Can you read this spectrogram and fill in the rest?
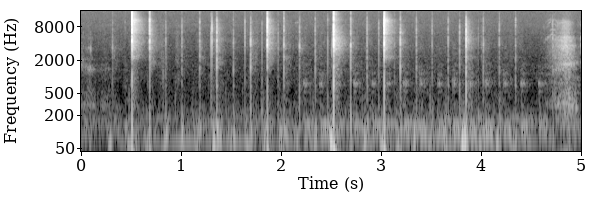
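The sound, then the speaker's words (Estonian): A rapid, irregular series of sharp popping clicks made with the mouth, fairly loud, with no talking, ending in a brief breathy hiss. “nimetissõrme lõdvaks, nii et see langeks täpselt pöidla ja fucking näpu vahelisse prakku, tekitades seal õhu äh, plaksu, plaksu õhuga.”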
